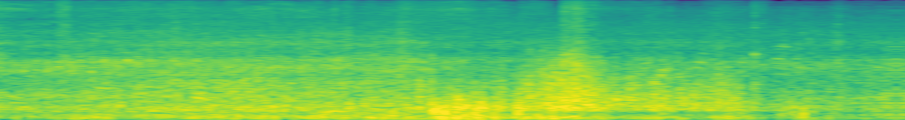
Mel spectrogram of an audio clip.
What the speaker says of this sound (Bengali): এটা সেই স্পিড বোট।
